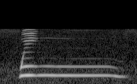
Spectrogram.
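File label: "wing1", Cantonese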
